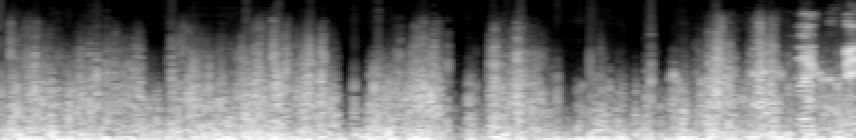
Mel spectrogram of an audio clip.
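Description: Strong wind buffets and rushes across an exposed hilltop mound, roaring steadily with gusty swells and heavy microphone rumble throughout, with no voices.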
